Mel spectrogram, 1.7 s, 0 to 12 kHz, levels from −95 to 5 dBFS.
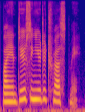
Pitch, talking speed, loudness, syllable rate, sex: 240 Hz, 210 wpm, -14 LUFS, 5.1 syllables/s, female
